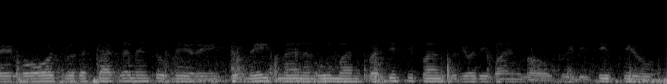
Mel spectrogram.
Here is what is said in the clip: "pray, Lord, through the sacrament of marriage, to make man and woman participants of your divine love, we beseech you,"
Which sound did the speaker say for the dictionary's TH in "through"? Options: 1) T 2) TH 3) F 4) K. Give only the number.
3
